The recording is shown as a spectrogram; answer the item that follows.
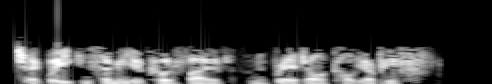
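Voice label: Police Dispatch, scanner audio recording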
